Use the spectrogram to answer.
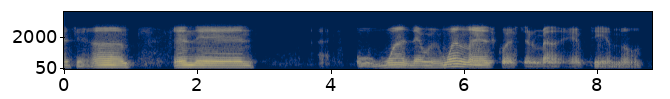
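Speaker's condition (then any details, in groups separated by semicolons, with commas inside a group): Cerebral palsy; wheelchair user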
